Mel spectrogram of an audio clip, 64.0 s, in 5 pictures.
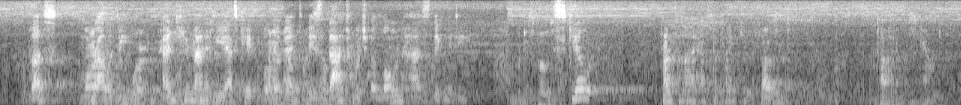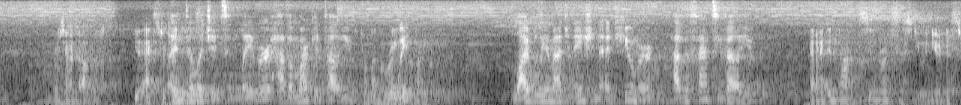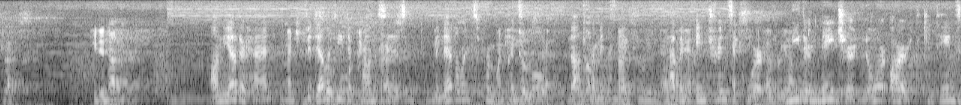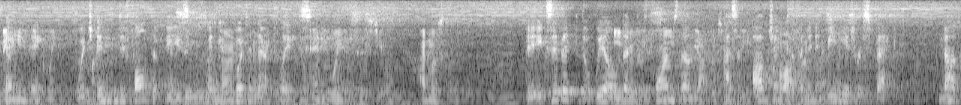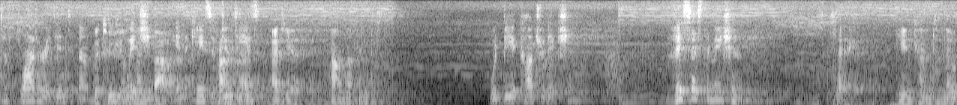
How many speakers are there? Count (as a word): two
